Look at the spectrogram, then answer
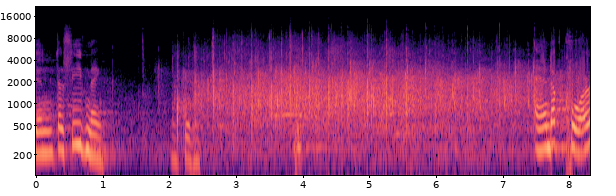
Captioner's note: applause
